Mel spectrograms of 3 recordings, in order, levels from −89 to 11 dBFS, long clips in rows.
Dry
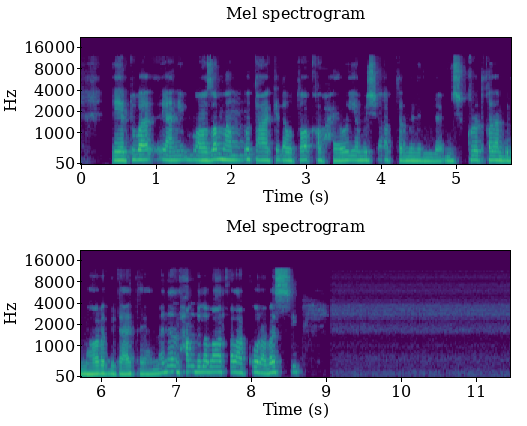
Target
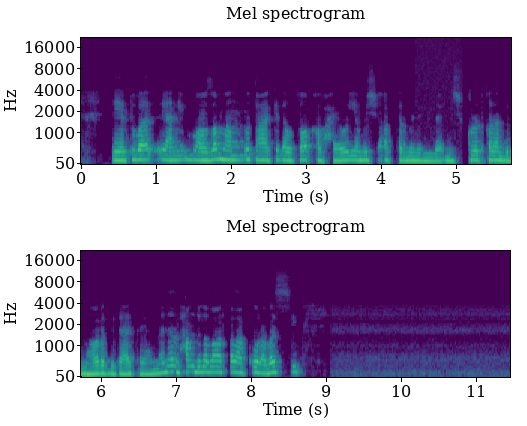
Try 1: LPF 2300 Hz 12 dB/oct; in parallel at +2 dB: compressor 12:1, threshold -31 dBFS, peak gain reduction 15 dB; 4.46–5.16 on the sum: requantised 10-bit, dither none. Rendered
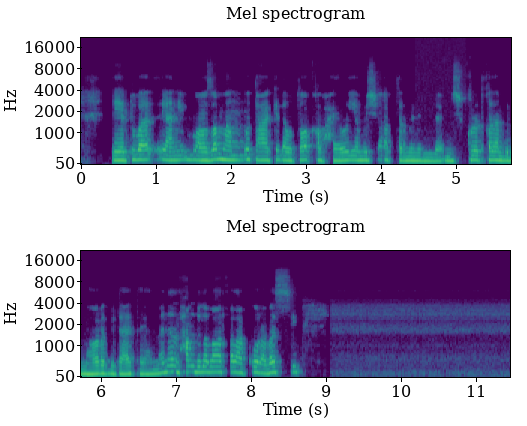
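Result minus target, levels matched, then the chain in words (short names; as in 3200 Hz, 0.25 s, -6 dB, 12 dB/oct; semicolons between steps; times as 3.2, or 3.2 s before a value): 2000 Hz band +10.5 dB
LPF 860 Hz 12 dB/oct; in parallel at +2 dB: compressor 12:1, threshold -31 dBFS, peak gain reduction 14 dB; 4.46–5.16 on the sum: requantised 10-bit, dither none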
